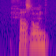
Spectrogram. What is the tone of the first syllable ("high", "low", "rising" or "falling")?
low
